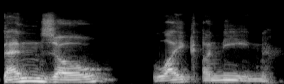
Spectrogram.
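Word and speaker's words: benzoylecgonine: urine for cocaine um benzo like a neem is kind of how you pronounce that I've had to do that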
